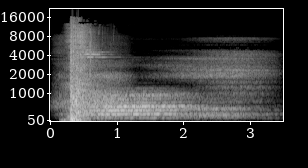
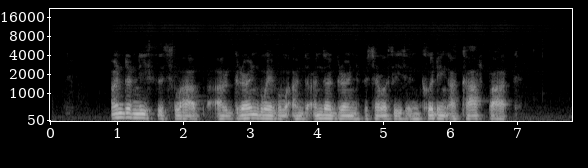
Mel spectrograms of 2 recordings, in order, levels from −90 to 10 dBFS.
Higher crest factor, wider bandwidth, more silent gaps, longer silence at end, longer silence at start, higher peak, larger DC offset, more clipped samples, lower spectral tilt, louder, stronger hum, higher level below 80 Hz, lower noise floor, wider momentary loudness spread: about the same, 18 dB vs 16 dB; first, 16.5 kHz vs 5.2 kHz; neither; second, 0.25 s vs 0.95 s; second, 0.1 s vs 0.9 s; first, 0 dBFS vs -10 dBFS; neither; neither; second, -3.5 dB/octave vs -11 dB/octave; first, -15 LUFS vs -26 LUFS; neither; first, -30 dBFS vs -58 dBFS; second, -39 dBFS vs -67 dBFS; first, 18 LU vs 9 LU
